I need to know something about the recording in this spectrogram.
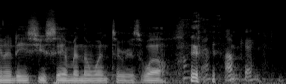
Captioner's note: laughter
